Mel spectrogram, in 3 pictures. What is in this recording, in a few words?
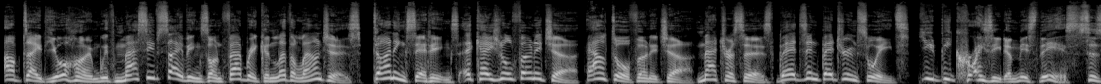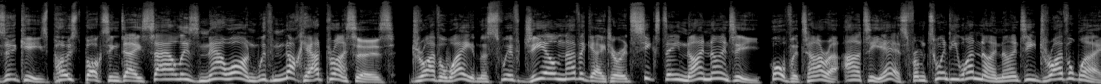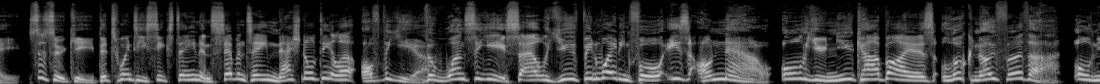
Hard Sell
